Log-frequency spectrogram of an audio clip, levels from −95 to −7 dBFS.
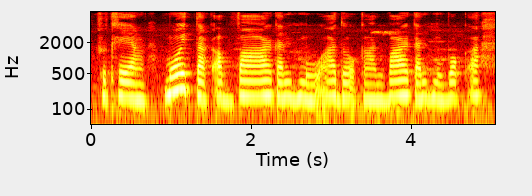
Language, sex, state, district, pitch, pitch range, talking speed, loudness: Mizo, female, Mizoram, Aizawl, 170 Hz, 165-180 Hz, 165 wpm, -18 LUFS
